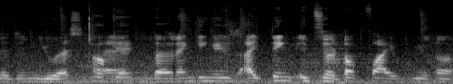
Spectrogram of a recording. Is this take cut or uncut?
uncut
